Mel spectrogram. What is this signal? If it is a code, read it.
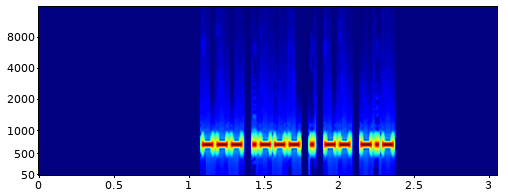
Morse code, heard as a keyed tone, about 50 wpm, 700 Hz. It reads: OJEMK
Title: Code Groups - 5 Letters - 50wpm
